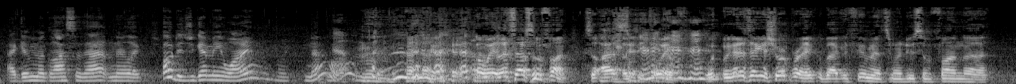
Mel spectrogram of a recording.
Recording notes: On location at the Lower East Side’s Wassail for a special Cider Week edition of Beer Sessions Radio.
